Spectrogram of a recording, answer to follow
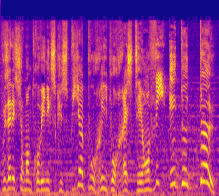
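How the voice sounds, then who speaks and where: A man's voice: high-pitched, sing-song, moderate pace, over music. A man voicing an arrogant, theatrical mad-genius doctor in a film dub, sneering and menacing with pompous, mocking speech. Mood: taunting, threatening. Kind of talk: French film fan dub acting.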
